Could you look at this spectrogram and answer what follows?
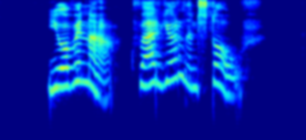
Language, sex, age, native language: Icelandic, female, 11, Icelandic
